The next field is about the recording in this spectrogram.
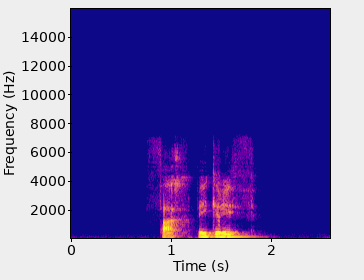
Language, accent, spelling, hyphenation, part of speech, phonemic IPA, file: German, Austria, Fachbegriff, Fach‧be‧griff, noun, /ˈfaxbəˌɡʁɪf/, De-at-Fachbegriff.ogg
- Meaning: technical term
